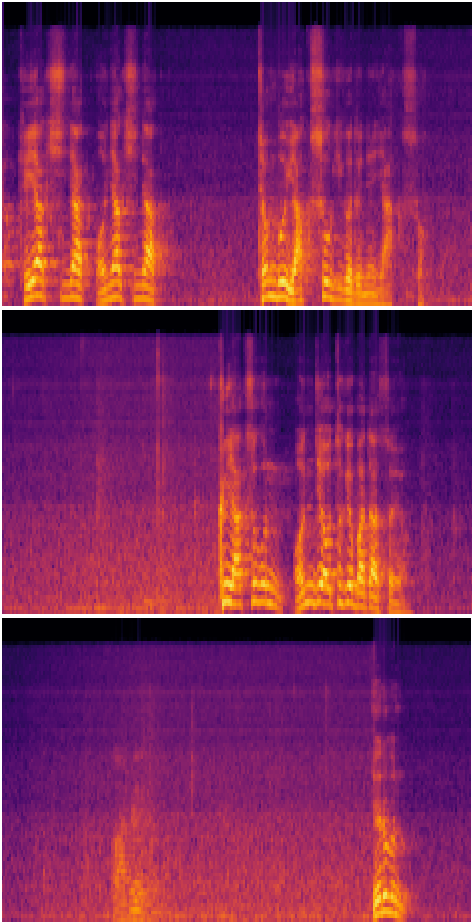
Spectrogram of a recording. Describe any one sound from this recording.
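An older man speaks calmly and clearly into a nearby microphone, in short phrases with pauses.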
